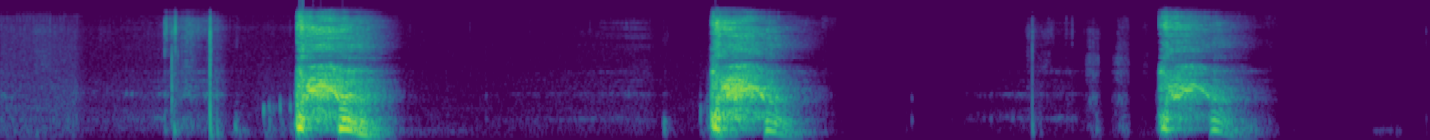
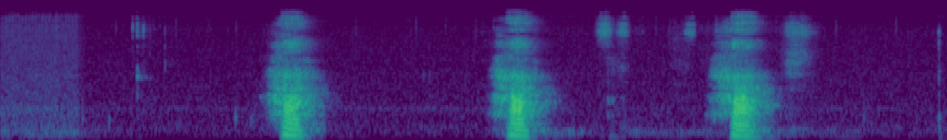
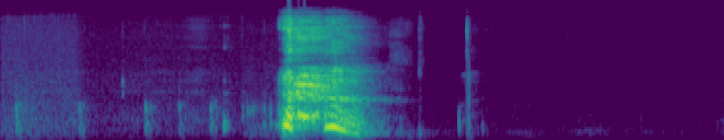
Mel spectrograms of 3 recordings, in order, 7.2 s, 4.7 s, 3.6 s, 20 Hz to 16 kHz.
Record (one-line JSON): {"three_cough_length": "7.2 s", "three_cough_amplitude": 29043, "three_cough_signal_mean_std_ratio": 0.28, "exhalation_length": "4.7 s", "exhalation_amplitude": 8654, "exhalation_signal_mean_std_ratio": 0.24, "cough_length": "3.6 s", "cough_amplitude": 28896, "cough_signal_mean_std_ratio": 0.25, "survey_phase": "beta (2021-08-13 to 2022-03-07)", "age": "45-64", "gender": "Male", "wearing_mask": "No", "symptom_none": true, "smoker_status": "Never smoked", "respiratory_condition_asthma": false, "respiratory_condition_other": false, "recruitment_source": "REACT", "submission_delay": "1 day", "covid_test_result": "Negative", "covid_test_method": "RT-qPCR"}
